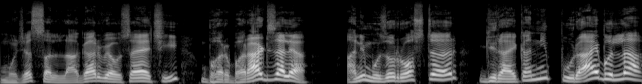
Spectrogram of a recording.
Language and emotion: Goan Konkani, happy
